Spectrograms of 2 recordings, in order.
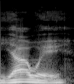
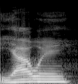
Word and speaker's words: Yahweh: forward it says while inclining to view the pronunciation Yahweh as the more correct way we have retained the form Jehovah because of people's familiarity with it since the 14th century so wasow is admitting that Yahweh is the more correct way to pronounce almighty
